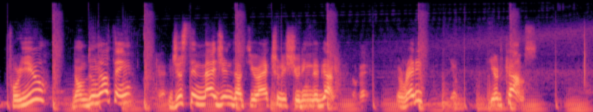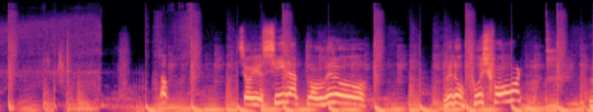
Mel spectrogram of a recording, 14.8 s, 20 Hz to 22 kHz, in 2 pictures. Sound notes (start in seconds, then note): 7.2 hand whooshes; 7.5 hand tapping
